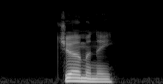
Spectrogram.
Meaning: A nation or civilization occupying the country around the Rhine, Elbe, and upper Danube Rivers in Central Europe, taken as a whole under its various governments
- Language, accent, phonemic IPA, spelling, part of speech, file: English, UK, /ˈd͡ʒɜː.mə.ni/, Germany, proper noun, En-uk-Germany.ogg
